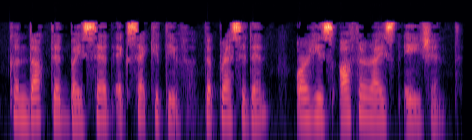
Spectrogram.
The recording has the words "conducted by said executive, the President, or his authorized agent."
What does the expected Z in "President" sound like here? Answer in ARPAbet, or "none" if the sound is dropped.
S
